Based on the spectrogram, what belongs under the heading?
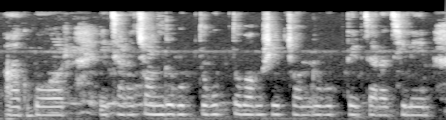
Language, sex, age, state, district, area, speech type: Bengali, female, 45-60, West Bengal, Purulia, urban, spontaneous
